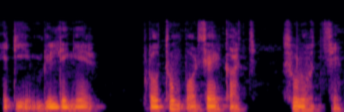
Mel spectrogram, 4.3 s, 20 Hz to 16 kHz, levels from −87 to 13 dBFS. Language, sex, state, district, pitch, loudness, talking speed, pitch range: Bengali, male, West Bengal, Malda, 110 Hz, -24 LUFS, 125 wpm, 105-115 Hz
